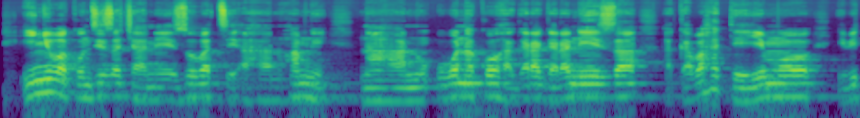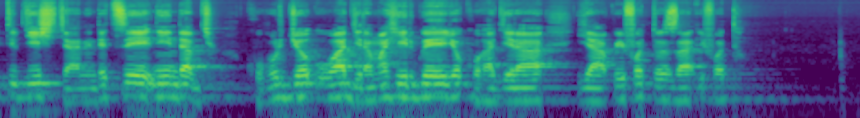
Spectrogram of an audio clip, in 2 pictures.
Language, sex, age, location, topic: Kinyarwanda, male, 25-35, Kigali, education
